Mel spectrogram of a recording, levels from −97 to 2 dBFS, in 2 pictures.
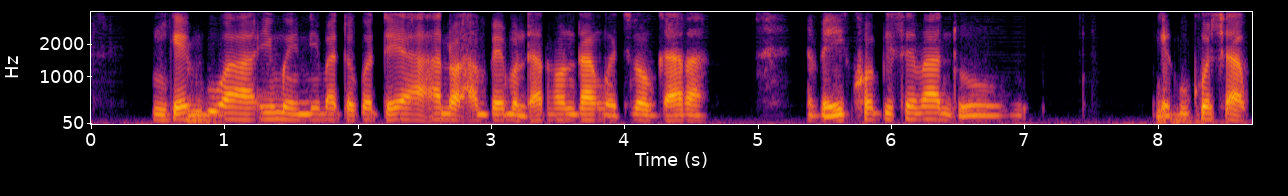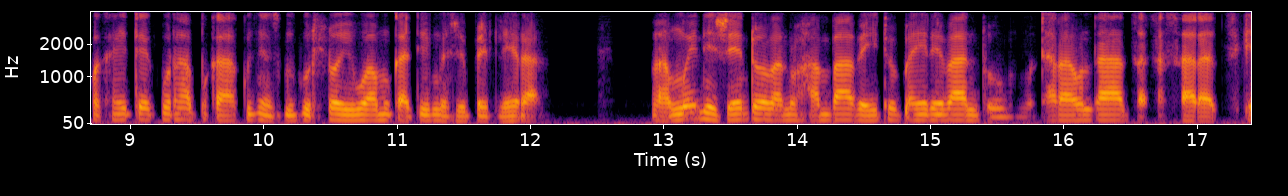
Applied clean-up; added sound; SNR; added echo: neural diffusion model UNIVERSE++.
